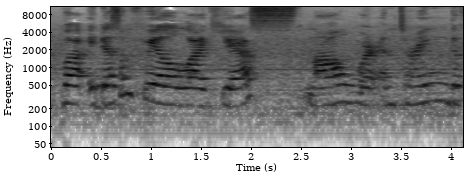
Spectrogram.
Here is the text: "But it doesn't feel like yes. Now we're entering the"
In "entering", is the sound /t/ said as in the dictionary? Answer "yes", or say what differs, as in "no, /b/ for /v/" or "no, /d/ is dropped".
yes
